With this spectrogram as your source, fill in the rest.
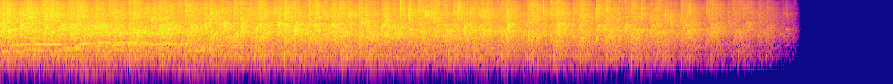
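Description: An audience claps in an echoing hall, fading out.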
